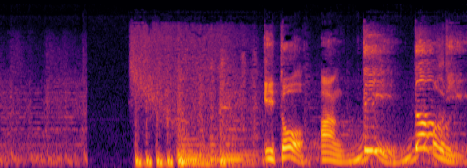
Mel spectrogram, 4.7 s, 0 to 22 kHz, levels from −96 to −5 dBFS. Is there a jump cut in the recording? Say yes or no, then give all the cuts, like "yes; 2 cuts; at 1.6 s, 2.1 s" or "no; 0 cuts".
yes; 1 cut; at 0.9 s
